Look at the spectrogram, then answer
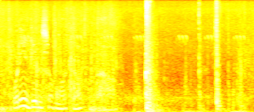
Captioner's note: door shuts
